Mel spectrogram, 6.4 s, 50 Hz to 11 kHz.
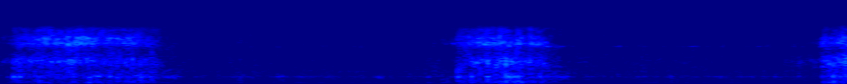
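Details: Great Dane, adopted former breeder dog, snoring while asleep: repeated noisy, harsh breaths about 19 a minute with quiet gaps between them; ordinary snoring.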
